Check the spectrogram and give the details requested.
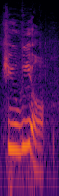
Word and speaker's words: Cuvier: There was this person called Georges Cuvier. Don't pronounce R.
